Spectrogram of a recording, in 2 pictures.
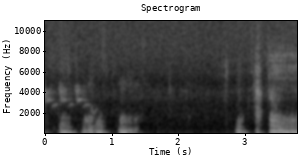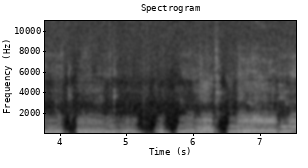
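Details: Dogo Argentino puppies, 25 days old, playing together: bursts of small growls and squeaky whimpers, short at first, then longer overlapping grumbling yelps with a brief pause in between.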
